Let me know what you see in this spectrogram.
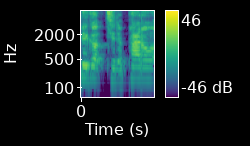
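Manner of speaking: normal talking voice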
